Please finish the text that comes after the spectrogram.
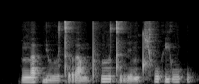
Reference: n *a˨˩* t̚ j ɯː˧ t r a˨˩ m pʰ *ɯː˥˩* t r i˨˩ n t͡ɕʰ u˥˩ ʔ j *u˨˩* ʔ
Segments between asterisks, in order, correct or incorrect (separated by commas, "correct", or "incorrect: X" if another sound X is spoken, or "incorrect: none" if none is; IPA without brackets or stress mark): incorrect: a˥˩, correct, incorrect: u˦˥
